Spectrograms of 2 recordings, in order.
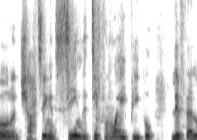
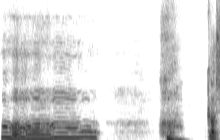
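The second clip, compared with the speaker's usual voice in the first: very high words, stretched and drawn out by a yawn; 12 semitones higher, 4 dB quieter than usual. Answering questions from a young audience, yawning. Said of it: "I'm very sorry to be yawning".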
